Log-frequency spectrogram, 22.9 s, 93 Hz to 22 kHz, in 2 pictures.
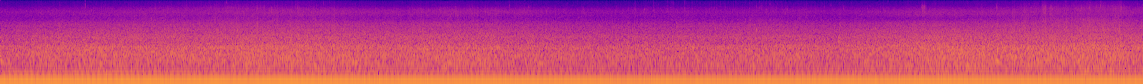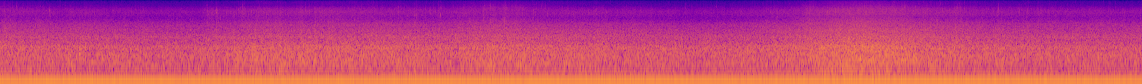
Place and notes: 福德古井, Huxi Township - the Waves
At the beach, sound of the Waves, Distant fishing vessels
Zoom H2n MS+XY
